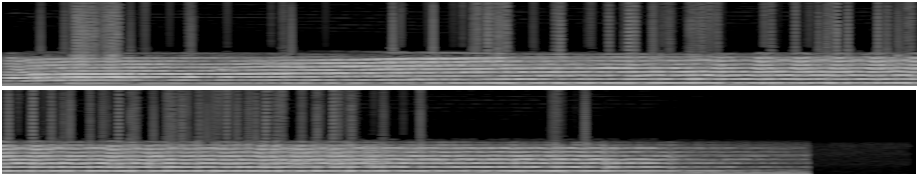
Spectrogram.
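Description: A trumpet blown in one long, loud, brassy note during a church phone gathering, held steady for over eight seconds, drifting slightly upward in pitch before cutting off abruptly. No one speaks.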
